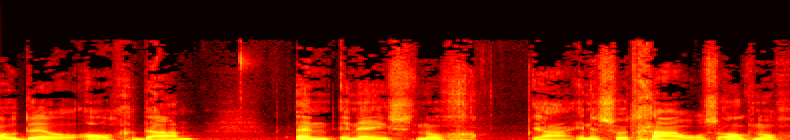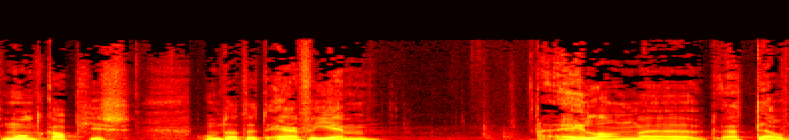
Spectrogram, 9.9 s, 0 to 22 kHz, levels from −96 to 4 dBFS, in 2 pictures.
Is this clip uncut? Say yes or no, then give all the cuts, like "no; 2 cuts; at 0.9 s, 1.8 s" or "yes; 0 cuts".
no; 1 cut; at 6.1 s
